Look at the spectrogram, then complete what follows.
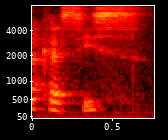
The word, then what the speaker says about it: Cassis: Donc ça, c'est des produits qui sont fabriqués à Cassis. Ou Acacie, je sais pas, il y en a qui prononcent le S, d'autres qui prononcent pas.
